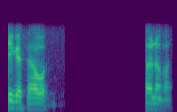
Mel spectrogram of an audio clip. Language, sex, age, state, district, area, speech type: Assamese, male, 30-45, Assam, Sonitpur, rural, conversation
